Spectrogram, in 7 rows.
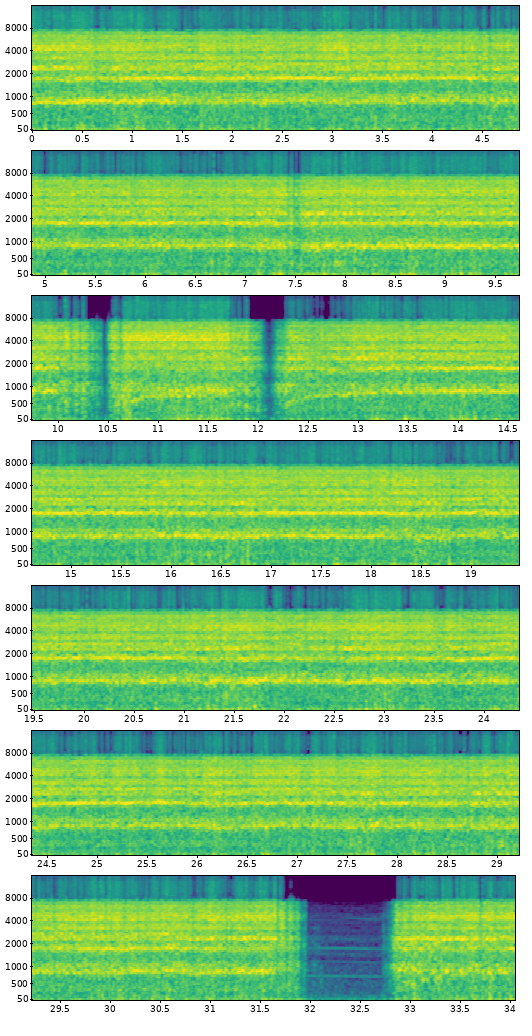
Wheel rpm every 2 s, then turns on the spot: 230, 230, 230, 230, 210, 120, 190, 230, 230, 230, 230, 230, 230, 230, 220, 180, 100.
none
